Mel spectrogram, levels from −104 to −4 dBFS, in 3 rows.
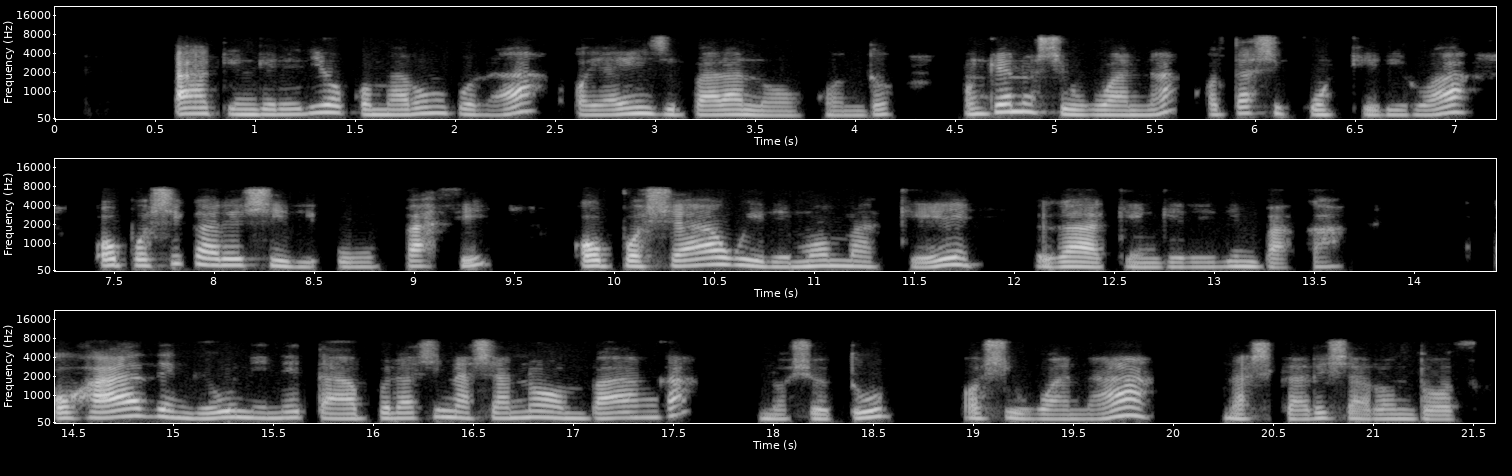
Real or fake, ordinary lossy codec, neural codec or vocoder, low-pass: real; Opus, 32 kbps; none; 7.2 kHz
